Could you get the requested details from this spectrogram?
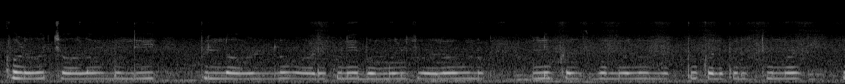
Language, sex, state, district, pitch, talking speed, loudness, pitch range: Telugu, male, Andhra Pradesh, Anantapur, 265 Hz, 70 wpm, -31 LUFS, 260-270 Hz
